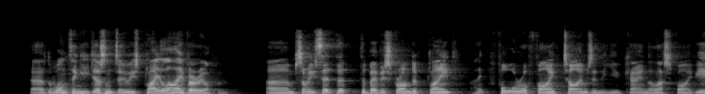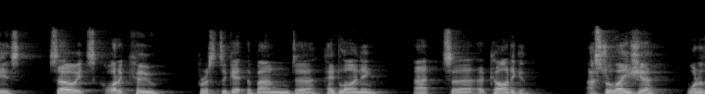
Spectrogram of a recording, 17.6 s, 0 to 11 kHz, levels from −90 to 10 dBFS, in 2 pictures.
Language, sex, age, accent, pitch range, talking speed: English, male, 40-59, British, 120-150 Hz, 185 wpm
